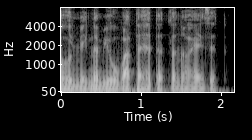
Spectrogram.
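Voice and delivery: ordinary delivery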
